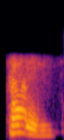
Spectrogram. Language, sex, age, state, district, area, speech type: Punjabi, female, 45-60, Punjab, Firozpur, rural, conversation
